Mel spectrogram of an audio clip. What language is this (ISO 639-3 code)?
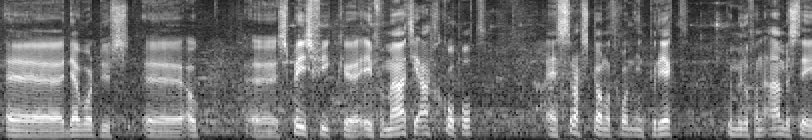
nld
